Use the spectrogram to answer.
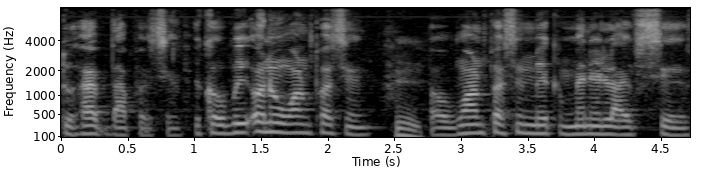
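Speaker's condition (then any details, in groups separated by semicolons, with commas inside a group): Hearing impairment; past speech impediment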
